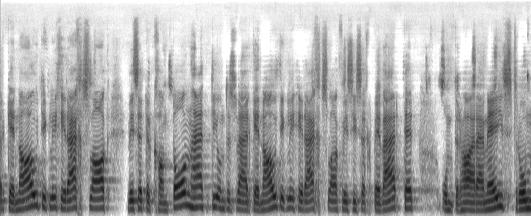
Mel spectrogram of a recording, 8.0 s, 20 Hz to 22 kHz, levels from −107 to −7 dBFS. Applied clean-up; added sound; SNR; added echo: neural mask model Resemble Enhance denoiser.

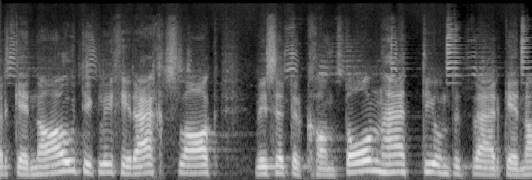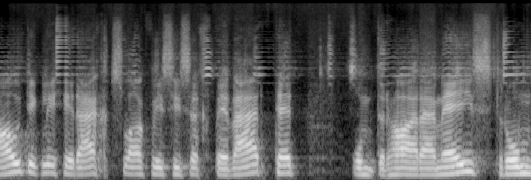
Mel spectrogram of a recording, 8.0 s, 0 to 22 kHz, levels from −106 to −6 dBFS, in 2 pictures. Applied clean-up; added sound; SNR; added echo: neural mask model RNNoise.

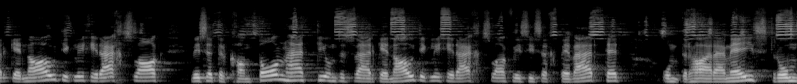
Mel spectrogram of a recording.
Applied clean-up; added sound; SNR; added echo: classical method log-MMSE.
